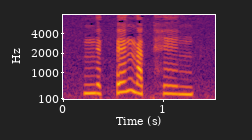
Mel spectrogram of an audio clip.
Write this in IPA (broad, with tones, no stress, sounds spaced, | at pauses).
ŋ ɛ˨˩ k̚ ʔ ɛ˧˥ ŋ a˨˩ t̚ h e˨˩ ŋ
